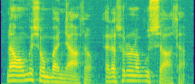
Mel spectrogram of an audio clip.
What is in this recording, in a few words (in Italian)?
"bussata", dialettale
